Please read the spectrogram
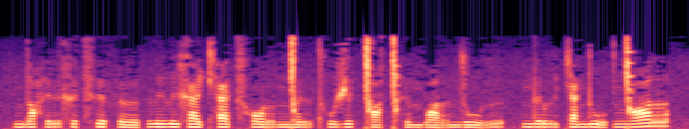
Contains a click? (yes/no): yes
